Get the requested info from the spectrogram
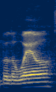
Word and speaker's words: Bulawayo: She's from Bulawayo, Zimbabwe.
